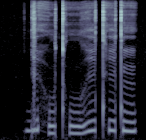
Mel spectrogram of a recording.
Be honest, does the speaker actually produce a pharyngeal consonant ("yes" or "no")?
no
